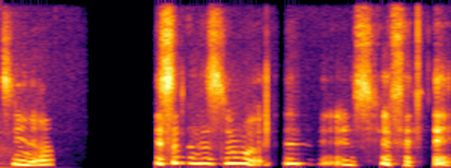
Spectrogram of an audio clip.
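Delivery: very high, stuttering stammer. Talking about a four-year relationship, the speaker's voice jumps up, stuttering. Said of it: "your voice went up an octave and you stuttered".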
